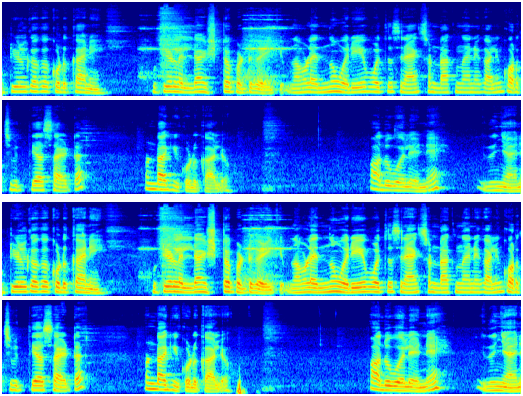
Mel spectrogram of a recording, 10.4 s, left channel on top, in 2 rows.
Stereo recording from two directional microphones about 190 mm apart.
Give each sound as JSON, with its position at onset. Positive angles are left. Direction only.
{"t": 0.0, "sound": "speech", "side_deg": -10}
{"t": 8.9, "sound": "a woman's voice", "side_deg": -20}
